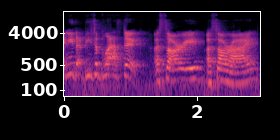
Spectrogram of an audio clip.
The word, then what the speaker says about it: Asarai: The brand is called Asarai. I'll spell it out for you on screen in case you're not getting it. A-S-A-R-A-I. Don't say it wrong, just read that and be right.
